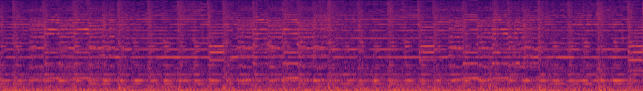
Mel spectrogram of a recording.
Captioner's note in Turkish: none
